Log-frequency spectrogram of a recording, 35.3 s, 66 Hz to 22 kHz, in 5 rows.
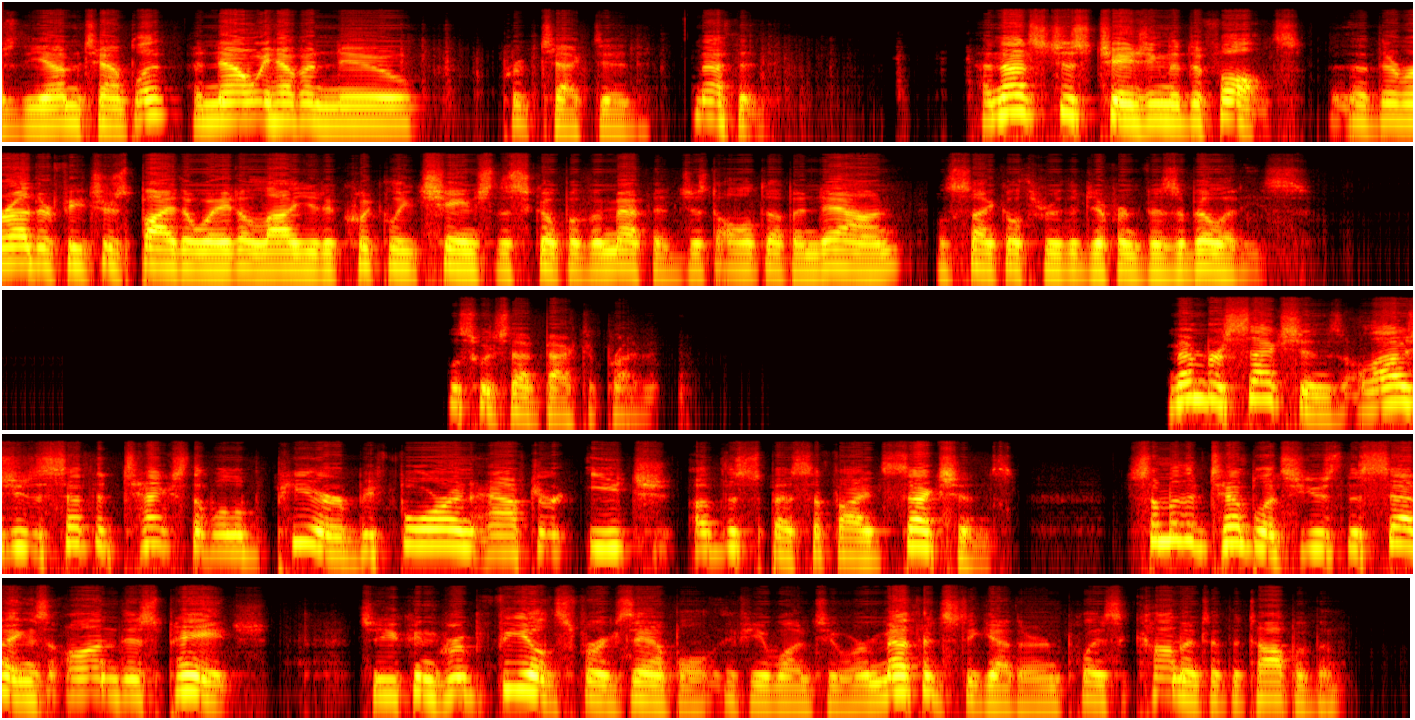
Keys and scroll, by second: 0.1 Return, 0.4-4.2 typing, 4.3 Return, 10.9 alt+Up, 11.3 alt+Up, 11.5 alt+Up.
